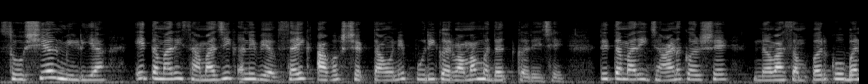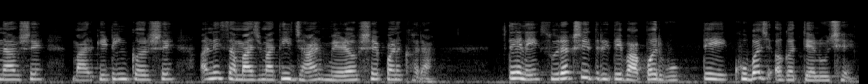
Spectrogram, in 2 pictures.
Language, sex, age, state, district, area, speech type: Gujarati, female, 18-30, Gujarat, Mehsana, rural, spontaneous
